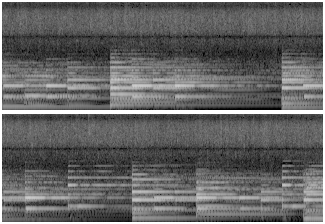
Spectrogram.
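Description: Slow, gentle solo piano music: a low chord struck about every three to four seconds, with soft melody notes over it, each note dying away. A steady hiss of rain runs beneath it.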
